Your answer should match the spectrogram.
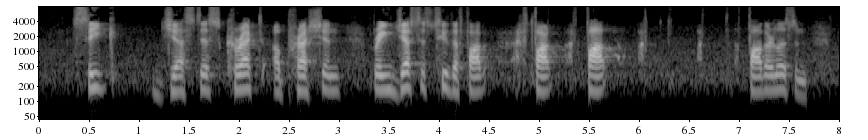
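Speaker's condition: Stuttering; stutter noticed by listeners after speaking in big church; repeated sounds, prolonged sounds

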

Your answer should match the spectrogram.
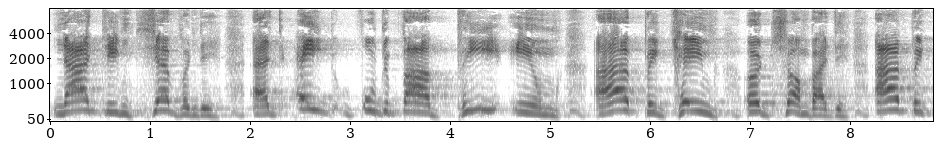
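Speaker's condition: Cerebral palsy; born dead first 18 minutes of life

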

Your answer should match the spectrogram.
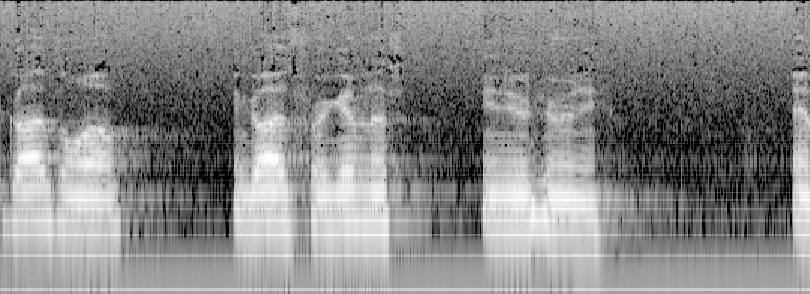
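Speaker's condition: Lou Gehrig's disease; given 3 to 5 years to live

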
